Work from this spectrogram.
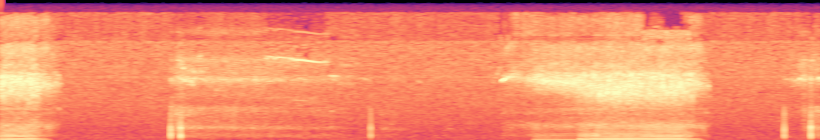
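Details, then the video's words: Nearly toothless rescued senior cat Tarō sleeping and snoring loudly: the tail of one snore, then sharp nasal sniffs and a long rattling buzzy snore that rises and holds before stopping abruptly, in a quiet indoor space. "ねこのいびき 猫 いびき"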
